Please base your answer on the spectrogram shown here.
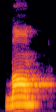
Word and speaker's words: bomb: जैसे BOMB, बॉम, ये B silent रहेगा, इसका उच्चारण नहीं किया जाता।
